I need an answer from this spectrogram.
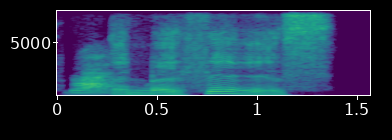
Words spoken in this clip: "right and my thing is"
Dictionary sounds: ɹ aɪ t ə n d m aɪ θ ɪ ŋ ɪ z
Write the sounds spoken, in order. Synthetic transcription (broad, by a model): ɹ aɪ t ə n m aɪ θ ɪ ŋ ɪ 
